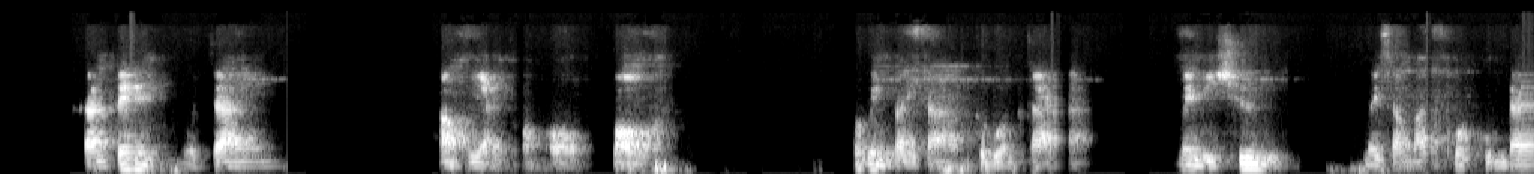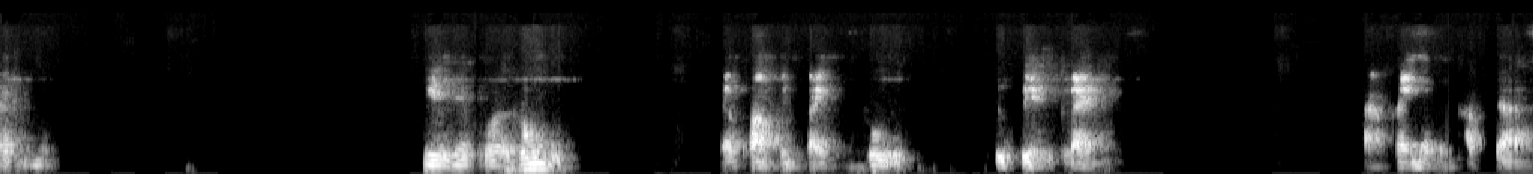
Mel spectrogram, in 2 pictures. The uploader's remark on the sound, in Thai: ขออภัย คุณภาพเสียงไม่ดีนัก เนื่องจากระบบการบันทึกเสียง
